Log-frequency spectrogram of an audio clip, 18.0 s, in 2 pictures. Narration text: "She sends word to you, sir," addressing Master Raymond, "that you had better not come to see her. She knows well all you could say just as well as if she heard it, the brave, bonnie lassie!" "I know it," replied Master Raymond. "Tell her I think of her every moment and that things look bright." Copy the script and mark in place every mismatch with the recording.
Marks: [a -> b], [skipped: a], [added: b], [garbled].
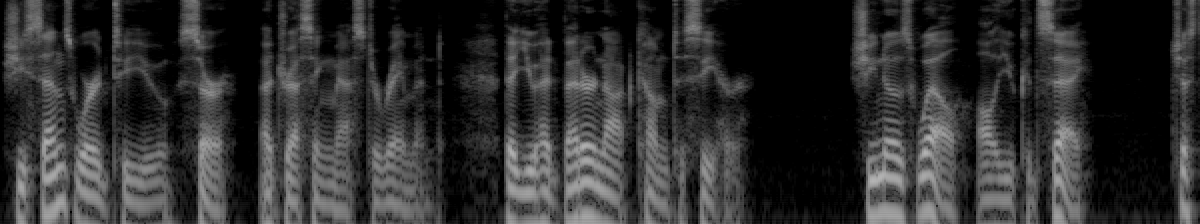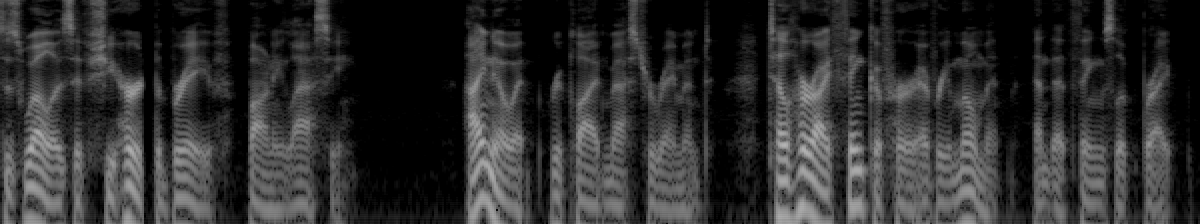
"She sends word to you, sir," addressing Master Raymond, "that you had better not come to see her. She knows well all you could say just as well as if she heard [skipped: it,] the brave, bonnie lassie!" "I know it," replied Master Raymond. "Tell her I think of her every moment and that things look bright."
